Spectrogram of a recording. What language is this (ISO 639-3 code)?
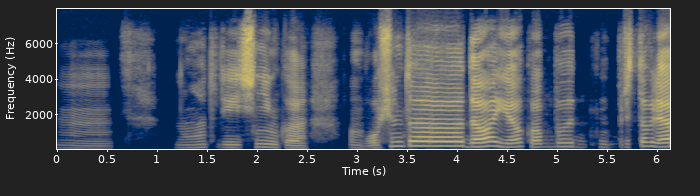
rus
